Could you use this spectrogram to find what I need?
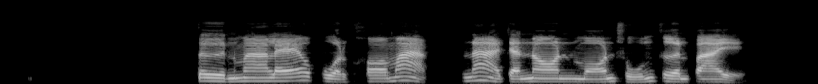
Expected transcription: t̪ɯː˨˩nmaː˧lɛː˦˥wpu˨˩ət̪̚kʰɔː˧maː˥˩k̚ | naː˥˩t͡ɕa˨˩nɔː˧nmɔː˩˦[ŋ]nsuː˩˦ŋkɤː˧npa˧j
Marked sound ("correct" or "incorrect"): incorrect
